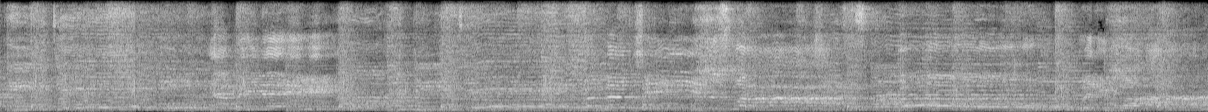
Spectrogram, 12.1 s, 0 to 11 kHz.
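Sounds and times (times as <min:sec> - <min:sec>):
band accompaniment: 0:00.0 - 0:12.0
vocal group singing gospel: 0:00.0 - 0:12.0.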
